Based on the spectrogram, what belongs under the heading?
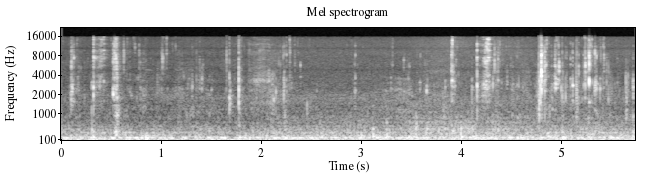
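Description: Close-up chewing of a mouthful of chicken from a frozen meal, with scattered wet mouth clicks, over a steady low hum.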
